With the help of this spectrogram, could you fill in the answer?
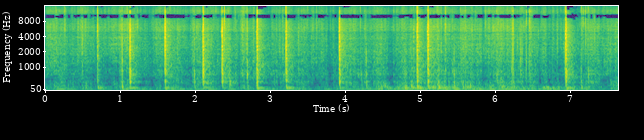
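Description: Fingertips pinch and squeeze the air-filled bubbles of a large, clear polyethylene bubble wrap sheet, producing a string of sharp, bright pops scattered over steady crinkling. Each pop is a brief, high-pitched snap that dies away almost instantly, with almost no low-end body.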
